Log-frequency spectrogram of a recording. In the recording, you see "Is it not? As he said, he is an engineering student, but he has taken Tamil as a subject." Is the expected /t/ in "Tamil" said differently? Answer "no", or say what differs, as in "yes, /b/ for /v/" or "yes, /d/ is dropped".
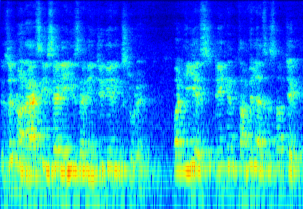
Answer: no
